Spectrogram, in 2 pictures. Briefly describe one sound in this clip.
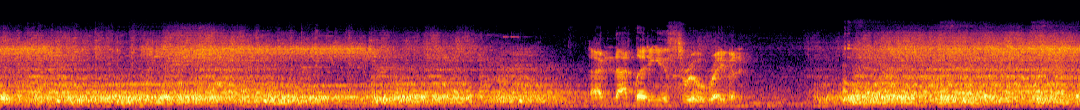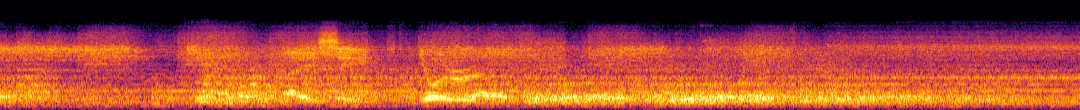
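A machine's thrusters roar steadily.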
